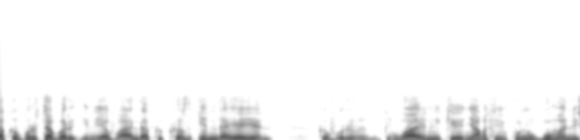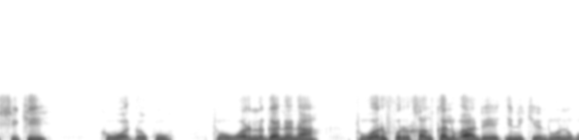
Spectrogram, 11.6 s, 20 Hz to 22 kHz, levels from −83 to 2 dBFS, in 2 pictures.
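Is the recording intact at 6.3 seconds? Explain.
Yes, the speech at 6.3 seconds is intact, with no fault at that moment, and the AMR wideband (HD Voice) codec running at 23.85 kbit/s leaves at most faint coding traces there.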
